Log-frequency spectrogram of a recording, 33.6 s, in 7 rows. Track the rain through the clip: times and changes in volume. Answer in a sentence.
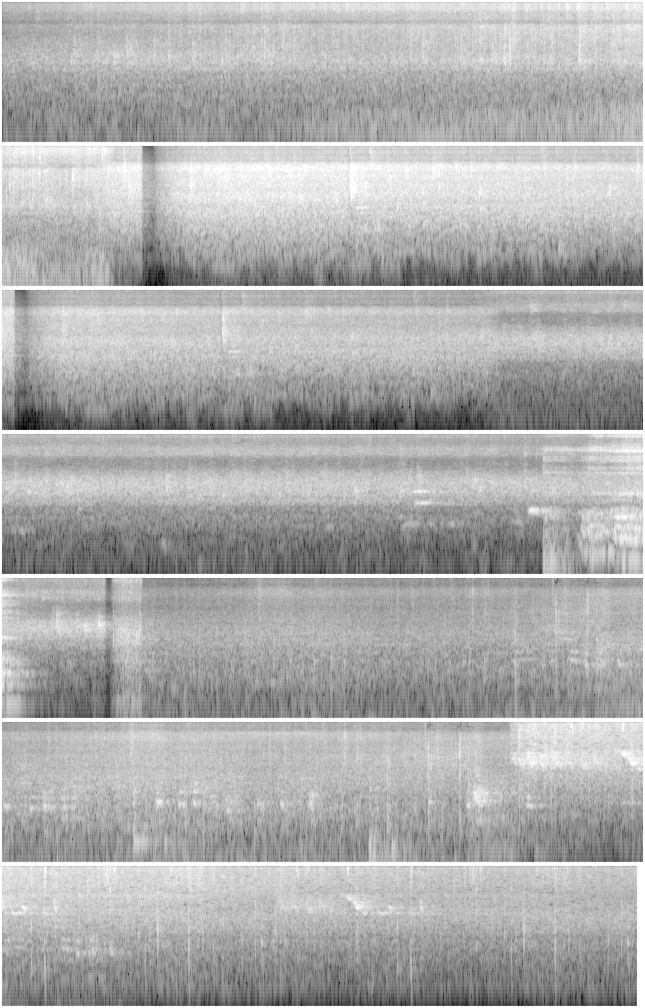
You can hear the rain from 0.0 to 33.5 s, getting quieter.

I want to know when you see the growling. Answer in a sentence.
You can hear the growling from 18.4 to 19.4 s.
